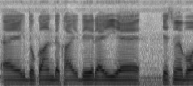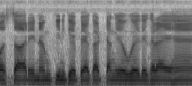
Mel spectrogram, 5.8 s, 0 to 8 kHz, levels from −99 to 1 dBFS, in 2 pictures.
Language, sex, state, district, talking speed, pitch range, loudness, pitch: Hindi, male, Uttar Pradesh, Lalitpur, 175 wpm, 110-115 Hz, -15 LUFS, 115 Hz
